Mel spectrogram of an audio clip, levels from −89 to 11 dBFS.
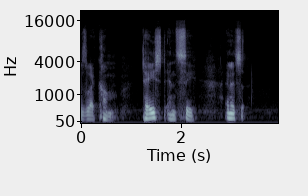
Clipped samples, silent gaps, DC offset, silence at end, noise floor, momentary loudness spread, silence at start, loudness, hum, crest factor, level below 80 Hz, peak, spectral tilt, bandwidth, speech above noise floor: under 0.1%; none; under 0.1%; 0.7 s; -74 dBFS; 13 LU; 0 s; -28 LUFS; none; 20 dB; -70 dBFS; -10 dBFS; -5 dB/octave; 14.5 kHz; 46 dB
